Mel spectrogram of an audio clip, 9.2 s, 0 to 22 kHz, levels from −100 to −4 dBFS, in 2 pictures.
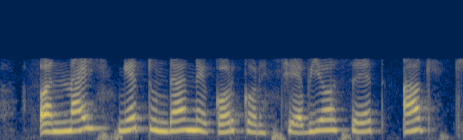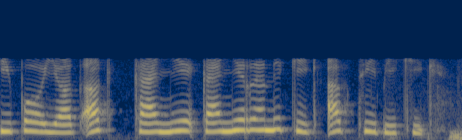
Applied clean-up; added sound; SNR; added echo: none; none; none; none.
